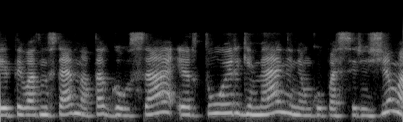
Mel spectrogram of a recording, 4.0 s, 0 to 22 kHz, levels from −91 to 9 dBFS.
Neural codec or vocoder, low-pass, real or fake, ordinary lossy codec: none; 7.2 kHz; real; Opus, 64 kbps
